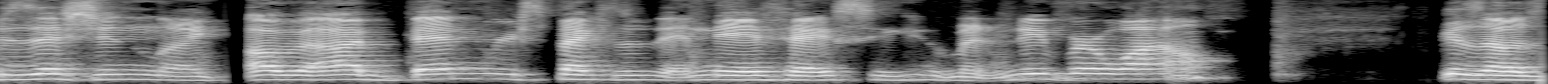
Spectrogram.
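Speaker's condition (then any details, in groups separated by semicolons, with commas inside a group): Friedreich's ataxia; sleep; ataxia worse when not well-rested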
